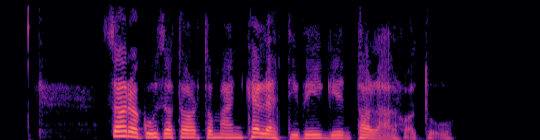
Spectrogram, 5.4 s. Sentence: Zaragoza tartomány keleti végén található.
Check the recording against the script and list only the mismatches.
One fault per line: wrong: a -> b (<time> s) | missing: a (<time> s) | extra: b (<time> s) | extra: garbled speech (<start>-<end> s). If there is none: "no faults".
no faults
